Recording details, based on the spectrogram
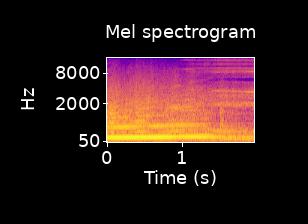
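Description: On-board view of a Darien T90 rally car on a stage at Snetterton, its engine holding a loud, steady tone that then drops in pitch as the car eases off, heard from inside the cabin with no talking.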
